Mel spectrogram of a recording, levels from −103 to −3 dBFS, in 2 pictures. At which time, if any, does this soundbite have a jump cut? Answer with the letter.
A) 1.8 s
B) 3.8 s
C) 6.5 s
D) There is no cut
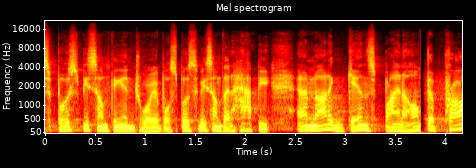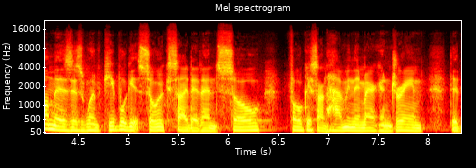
B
